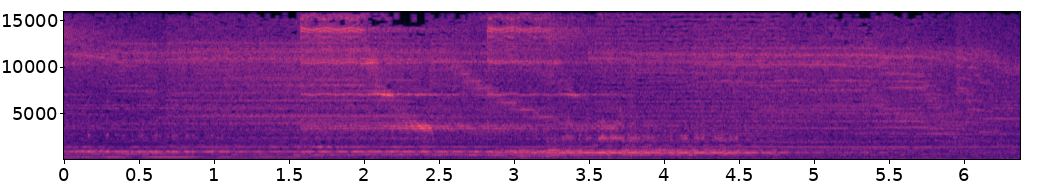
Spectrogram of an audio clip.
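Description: Experimental electronic drone music: layered synthesizer tones held steady, with a wavering, warbling swell that is loudest about three to four seconds in, and a high falling sweep about two seconds in.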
